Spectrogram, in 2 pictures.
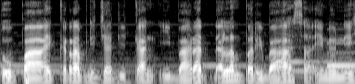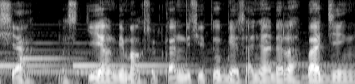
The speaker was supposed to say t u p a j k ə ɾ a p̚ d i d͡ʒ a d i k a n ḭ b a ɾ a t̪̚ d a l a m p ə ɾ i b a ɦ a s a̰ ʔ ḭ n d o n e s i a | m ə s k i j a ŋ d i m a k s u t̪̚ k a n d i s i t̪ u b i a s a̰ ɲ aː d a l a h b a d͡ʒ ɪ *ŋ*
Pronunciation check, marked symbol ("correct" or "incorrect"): correct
